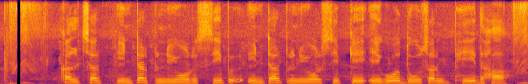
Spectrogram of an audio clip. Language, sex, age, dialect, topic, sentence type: Bhojpuri, male, 18-24, Southern / Standard, banking, statement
